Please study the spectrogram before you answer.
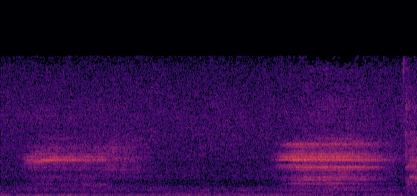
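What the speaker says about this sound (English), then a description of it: "Another deep breath in." During a beginner yoga session a person takes a slow, deep breath, heard as two soft airy inhalations through the nose, close but quiet against a faint room hush.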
